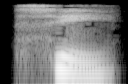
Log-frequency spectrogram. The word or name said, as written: see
